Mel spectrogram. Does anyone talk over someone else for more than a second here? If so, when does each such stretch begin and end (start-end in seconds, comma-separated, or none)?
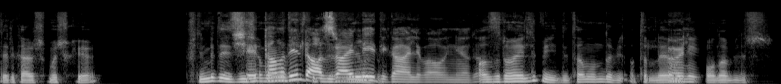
2.3-3.9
